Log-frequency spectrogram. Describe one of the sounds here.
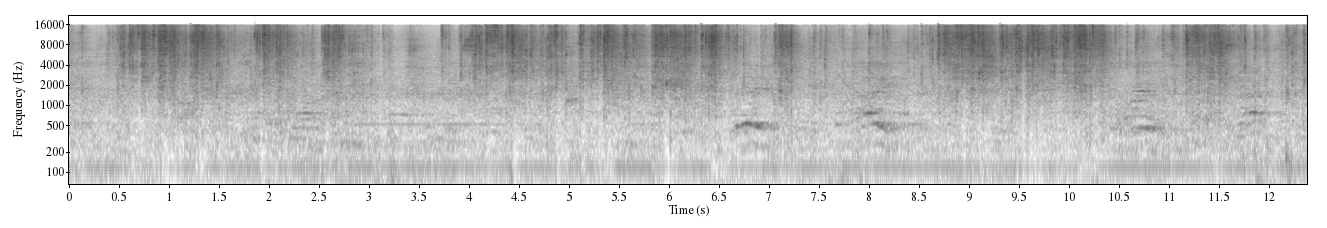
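Foil wrappers crinkle and rustle in hands close by.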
